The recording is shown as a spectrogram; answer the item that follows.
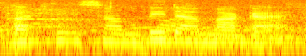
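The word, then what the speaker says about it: Paṭisambhidāmagga: In the Patisambhidamagga, how do you pronounce that? – Patisambhidamagga.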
